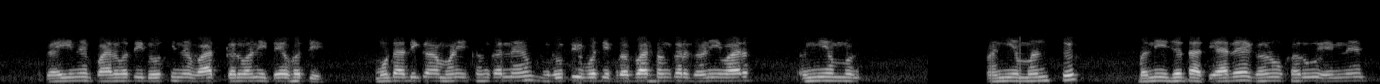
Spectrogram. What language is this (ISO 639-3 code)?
guj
